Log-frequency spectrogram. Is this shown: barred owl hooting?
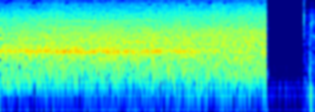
no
